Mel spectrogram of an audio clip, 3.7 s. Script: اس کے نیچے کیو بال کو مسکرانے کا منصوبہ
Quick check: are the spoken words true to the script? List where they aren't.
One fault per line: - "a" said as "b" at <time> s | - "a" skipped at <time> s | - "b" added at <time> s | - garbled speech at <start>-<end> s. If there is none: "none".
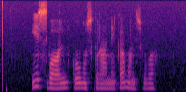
- "کے نیچے کیو" skipped at 0.8 s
